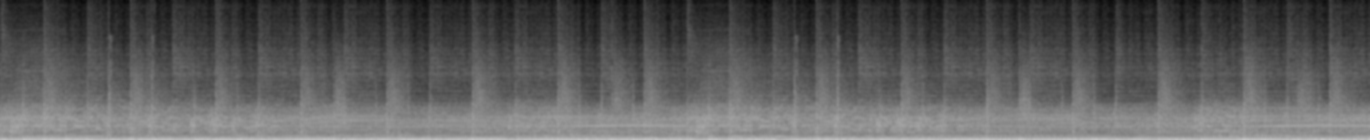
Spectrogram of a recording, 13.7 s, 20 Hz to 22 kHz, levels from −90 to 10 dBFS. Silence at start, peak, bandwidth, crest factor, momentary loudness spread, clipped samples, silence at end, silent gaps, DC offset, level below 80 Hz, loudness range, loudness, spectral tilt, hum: 0 s; 0 dBFS; 17 kHz; 12 dB; 1 LU; under 0.1%; 0 s; none; under 0.1%; -16 dBFS; 1 LU; -14 LUFS; -5 dB/octave; none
